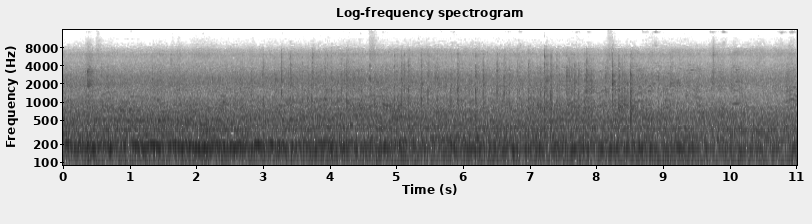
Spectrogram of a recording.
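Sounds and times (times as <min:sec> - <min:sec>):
busy street market noise: 0:00.0 - 0:11.0.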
